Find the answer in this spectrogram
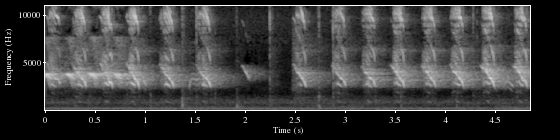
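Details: Chicks chirping indoors: a dense chorus of high, falling peeps repeated several times a second, over a constant low electrical-sounding hum.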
